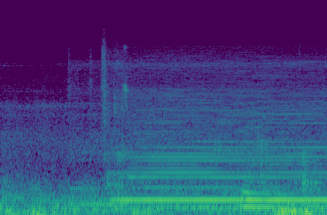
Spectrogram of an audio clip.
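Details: Split AC outdoor unit before repair: steady low electrical hum while the compressor fails to spin up. It draws high amperage at start and drops the voltage, and is mounted on one nut. Compressor suspected faulty and replaced with a new one.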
